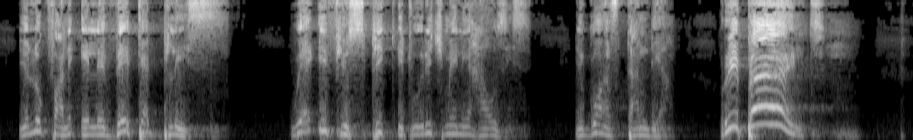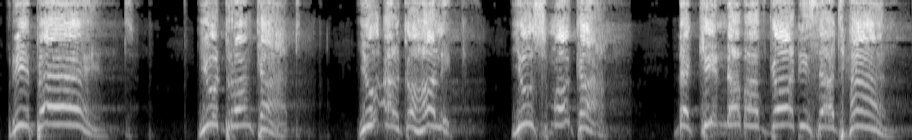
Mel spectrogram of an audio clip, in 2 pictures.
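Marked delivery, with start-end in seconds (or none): 7.2-18.0 play-acted preacher voice, high, drawn-out, megaphone-like call. Recalling the 5 a.m. morning cry, the speaker demonstrates calling out: morning cry through a megaphone. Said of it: "you carry megaphone".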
